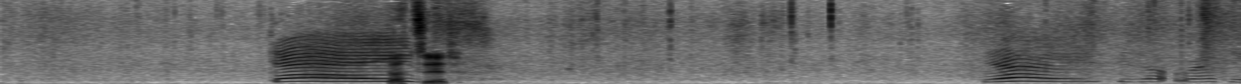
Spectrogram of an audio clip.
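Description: Dry grass crackles softly as a small flame catches.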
